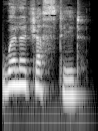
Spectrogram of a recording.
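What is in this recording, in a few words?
"well-adjusted", British English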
